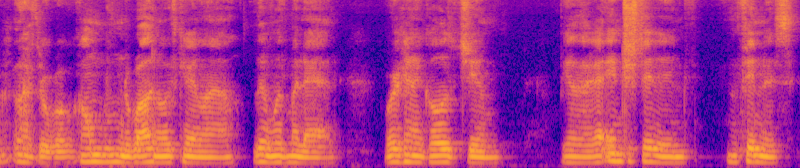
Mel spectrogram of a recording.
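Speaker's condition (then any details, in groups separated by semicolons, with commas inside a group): Brain injury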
